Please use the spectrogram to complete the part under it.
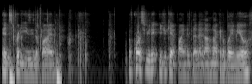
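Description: A man's voice: medium pitch, fast talker, darkish tone, slight background noise. Chatty man commenting on game replays. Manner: chatty and joking, with frequent fillers and restarts. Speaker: channel host and tournament commentator. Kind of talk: casual replay commentary with tips.

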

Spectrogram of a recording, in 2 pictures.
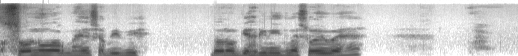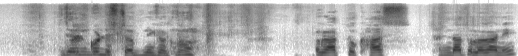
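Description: A man's voice: a little high, level tone, measured pace, long pauses, warm tone, breathy edge, rough recording. A man in his forties chatting casually to viewers and friends while camping outdoors by a river in a forest, recorded close on a handheld phone. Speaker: vlogger. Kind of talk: casual camping vlog narration. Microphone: phone camera held close.

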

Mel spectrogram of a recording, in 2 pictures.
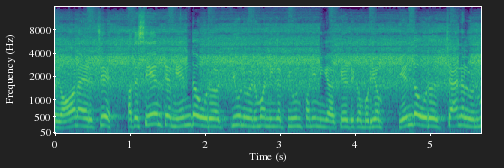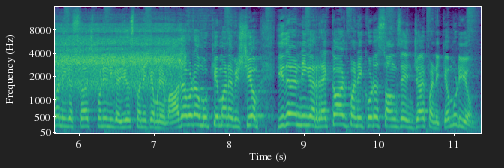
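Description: A man with a Tamil accent presenting a teleshopping sales pitch, persuasive and full of rhetorical questions. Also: noisy background. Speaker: TV shopping presenter.

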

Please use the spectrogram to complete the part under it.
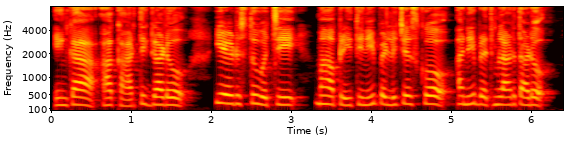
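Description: A woman's voice: medium pitch, fairly even intonation, unhurried, natural voice. A woman voicing a brash, scheming young man who taunts and boasts, in a storybook reading.

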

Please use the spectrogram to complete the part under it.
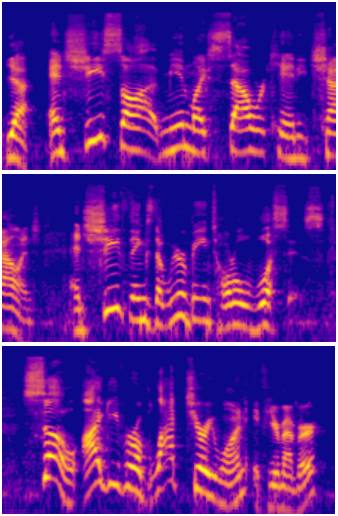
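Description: A young man hosting a casual home vlog in an excitable, teasing manner, talking to a handheld camera indoors. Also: sits high, measured pace. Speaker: vlogger hosting a challenge video. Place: living room indoors at home. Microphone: handheld camera at arm's length.

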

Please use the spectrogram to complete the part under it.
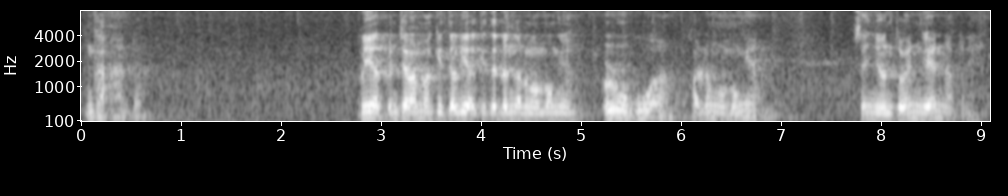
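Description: Gravelly-voiced preacher, echoey room. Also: male voice, a little high, a little hiss or hum. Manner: reads Arabic slowly then explains in colloquial speech, rising to animated scolding. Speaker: kyai teaching a classical text. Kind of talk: sermon-style kitab lesson. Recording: echoey room with faint ambience.

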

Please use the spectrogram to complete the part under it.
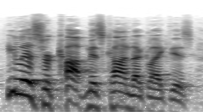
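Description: A combative American street criminal, a foul-mouthed man in custody. His voice is high, forceful and sharp, swinging widely in pitch, in a film drama. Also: wildly swooping pitch, moderate pace, full character voice. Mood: indignant, threatening. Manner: combative, swearing. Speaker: criminal suspect. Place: bare concrete interrogation room on film.

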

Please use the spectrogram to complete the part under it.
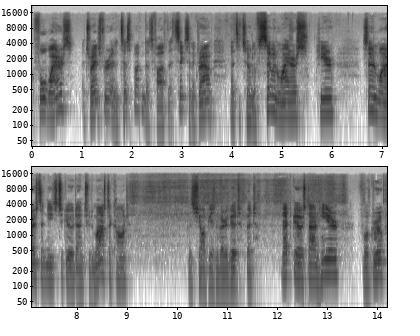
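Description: A man's voice: medium pitch, a bit bright, a little hiss or hum. A man explaining how he wired his home-built cockpit panels, sketching on a whiteboard in his workshop and counting the wires aloud as he draws. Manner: talks while drawing diagrams, counting wires aloud with pauses. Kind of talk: casual hands-on tutorial.

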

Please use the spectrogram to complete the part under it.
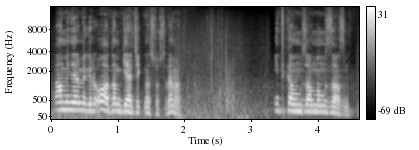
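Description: Young man, high-pitched voice, slangy gaming commentary, informal, faint noise and game gunfire behind. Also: expressive, quick pace. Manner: informal, slangy, addresses viewers as friends. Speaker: gaming video host. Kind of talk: live gameplay commentary.

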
